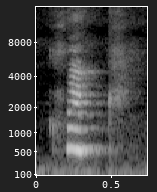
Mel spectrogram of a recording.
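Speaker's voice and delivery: a tiny high "click" like a camera shutter. A narrator's reading. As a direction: say "Click" high and bright, a mental snapshot. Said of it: "Cam said".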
